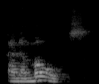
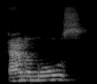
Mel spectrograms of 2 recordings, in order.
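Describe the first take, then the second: First: The stress is on the final syllable. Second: The stress is on the first syllable. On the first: "if it's on the final syllable" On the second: "if it's on the first syllable"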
